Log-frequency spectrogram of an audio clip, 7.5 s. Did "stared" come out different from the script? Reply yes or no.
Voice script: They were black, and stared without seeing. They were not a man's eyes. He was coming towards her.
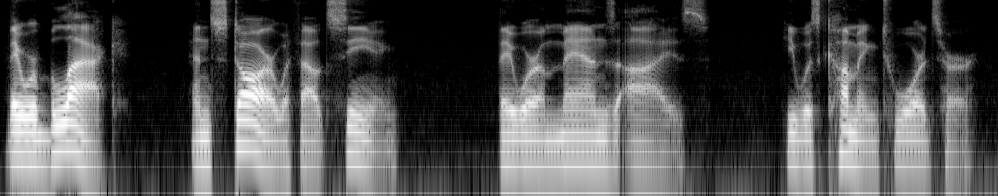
yes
